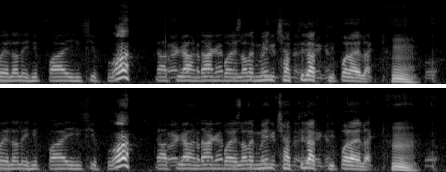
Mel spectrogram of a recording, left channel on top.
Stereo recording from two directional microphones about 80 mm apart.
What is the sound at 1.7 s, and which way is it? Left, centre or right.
A man's voice, right.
